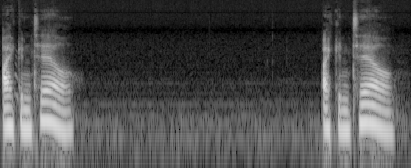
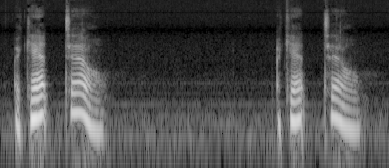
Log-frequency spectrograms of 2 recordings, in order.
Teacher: be sure to make the can very short be sure to make the vowel in cant very clear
